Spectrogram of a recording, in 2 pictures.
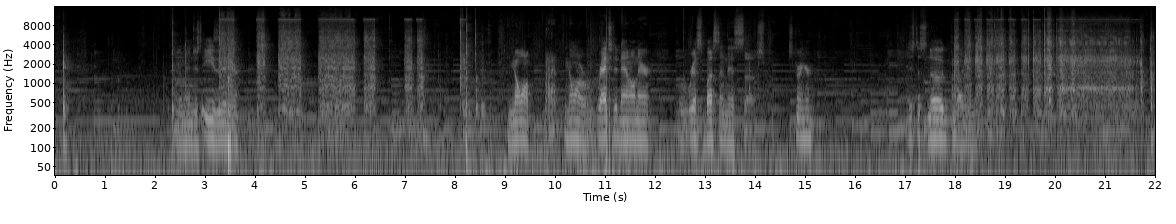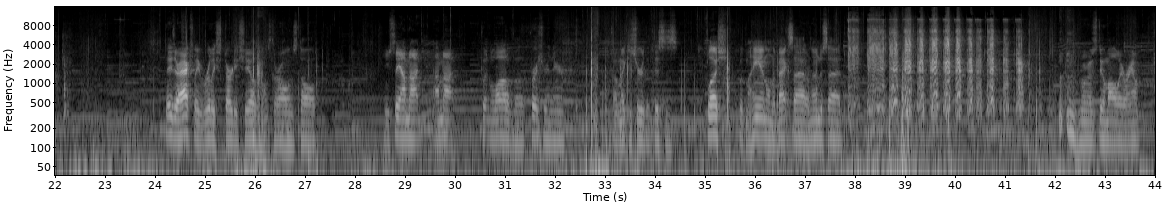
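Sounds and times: background music low notes: 0.0s - 44.0s
impact driver driving screws: 3.3s - 7.5s, 18.0s - 21.8s, 37.8s - 41.4s.

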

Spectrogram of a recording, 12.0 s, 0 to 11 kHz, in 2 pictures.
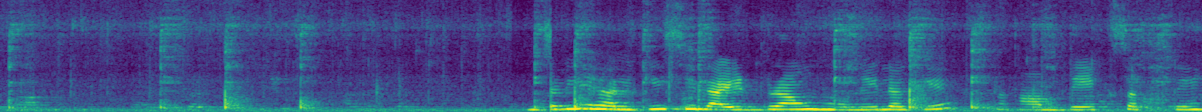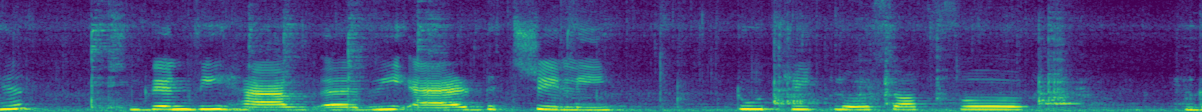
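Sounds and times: onions frying in a pan: 0.0s - 12.0s
spatula clicking against pan: 0.8s - 1.7s, 2.7s - 8.2s.

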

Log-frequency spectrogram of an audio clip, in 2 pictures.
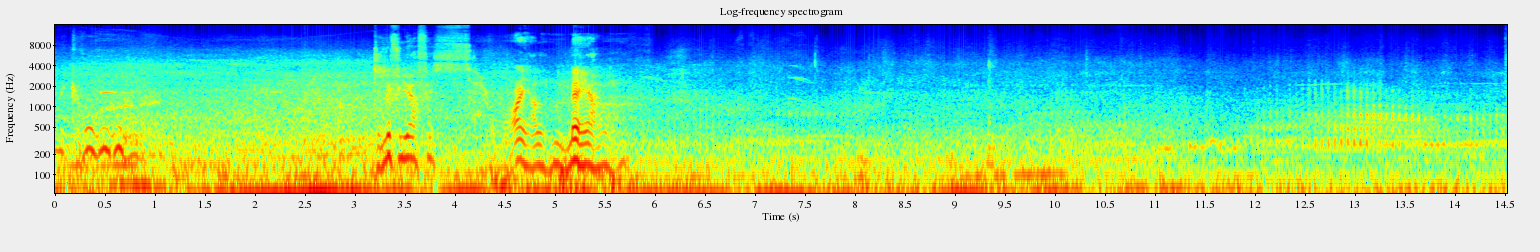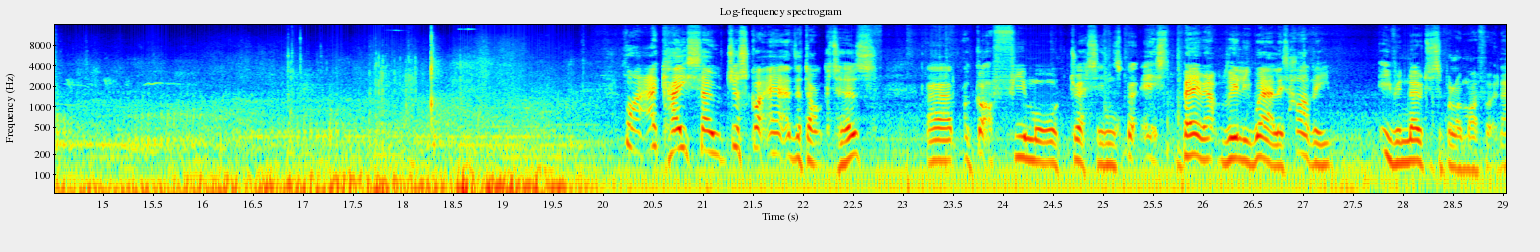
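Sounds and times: low rumble of traffic: 0.0s - 29.0s.

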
